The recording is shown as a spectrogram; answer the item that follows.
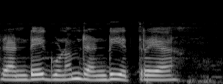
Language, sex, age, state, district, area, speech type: Malayalam, female, 18-30, Kerala, Kollam, rural, read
